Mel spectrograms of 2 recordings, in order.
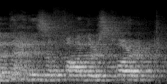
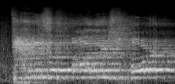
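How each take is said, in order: First: Said in the usual way. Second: "That is a father's heart" cried out high and loud, "heart" hit hardest; emphatic preaching. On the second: Shown as a demonstration. Preacher driving home a father's love, loud emphatic cry.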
